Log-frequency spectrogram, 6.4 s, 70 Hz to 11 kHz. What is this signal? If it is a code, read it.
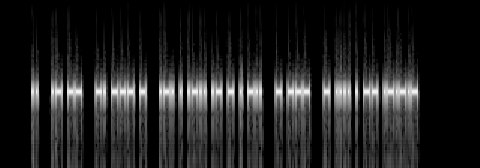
Morse code, heard as a keyed tone, about 46 wpm, 700 Hz. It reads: I AM NOT RELATED TO THEM.
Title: Sentences from Top 1000 Words - Review Part 5 - 45wpm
